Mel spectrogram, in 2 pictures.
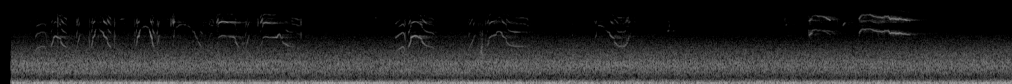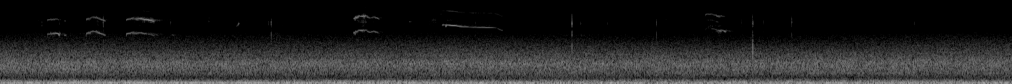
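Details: Cassie, a Border Collie, squeaking: a scattering of short, thin, high-pitched squeaks, some rising or falling, in loose bursts over about twenty seconds, above a steady low rumble of background noise.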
